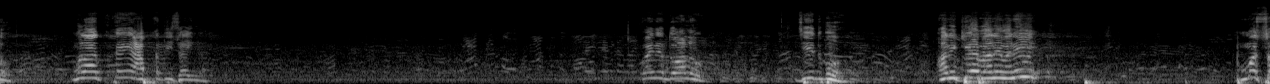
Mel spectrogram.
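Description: A middle-aged man speaks loudly and forcefully into a microphone, heard through loudspeakers outdoors.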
